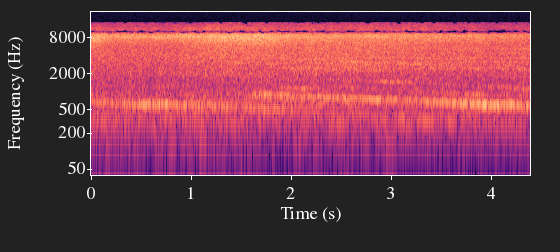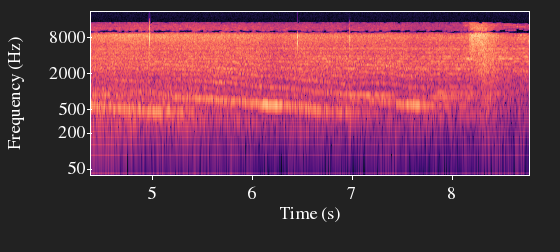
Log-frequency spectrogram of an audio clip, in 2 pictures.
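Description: An electric commuter train hums beside a platform.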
